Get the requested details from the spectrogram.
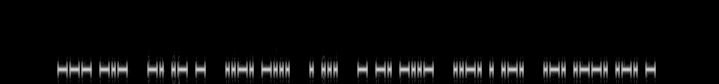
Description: Morse code, heard as a keyed tone, about 40 wpm, 700 Hz. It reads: OK NAT FB ES TNX FER RPRT
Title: Practice QSO - Exchange 2 - Info - 40wpm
